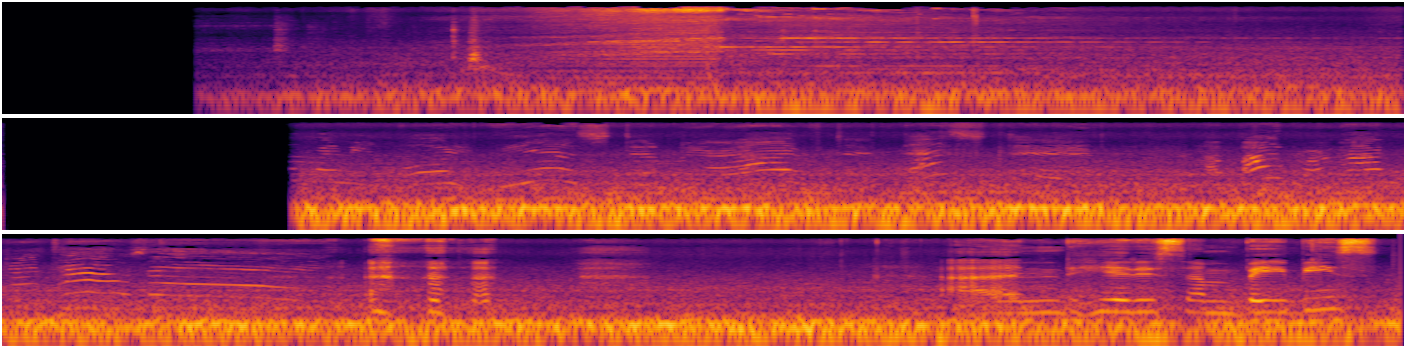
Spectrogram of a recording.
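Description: A car's interior hums with a low road rumble.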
